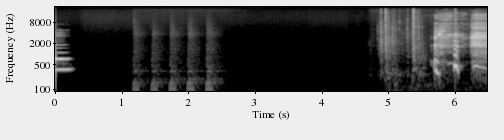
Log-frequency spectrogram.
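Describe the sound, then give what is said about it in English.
A person knocks on a door with their forehead: five dull, evenly spaced knocks thud in quick succession, fairly soft and low. After a pause, louder rustling and clattering noises follow. “I literally had to knock on the door with my forehead.”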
